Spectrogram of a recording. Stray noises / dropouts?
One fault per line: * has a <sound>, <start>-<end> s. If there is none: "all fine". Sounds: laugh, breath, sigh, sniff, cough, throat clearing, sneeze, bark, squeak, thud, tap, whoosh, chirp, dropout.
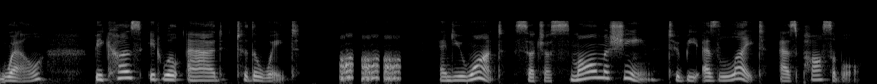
* has a laugh, 3.4-4.0 s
